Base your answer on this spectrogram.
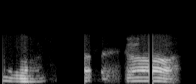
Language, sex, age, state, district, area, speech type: Hindi, male, 60+, Bihar, Madhepura, rural, conversation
